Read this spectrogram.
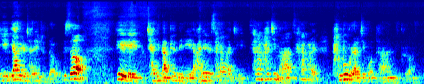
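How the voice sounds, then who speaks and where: Middle-aged woman pastor, lively pitch, acts out voices, roomy church sound from a distance. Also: slight background noise. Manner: animated storytelling, acts out voices. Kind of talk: sermon.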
